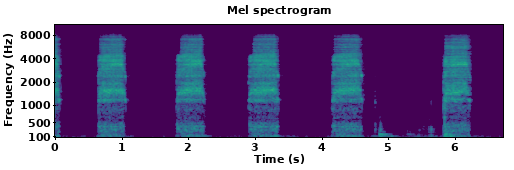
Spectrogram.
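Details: Male barn owl at a nest box at night, 1:28 am, delivering a meal to the nest with owlets. Harsh, broadband hissing screeches, five in a row, each about half a second long and spaced roughly one second apart, with a faint low rumble between.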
